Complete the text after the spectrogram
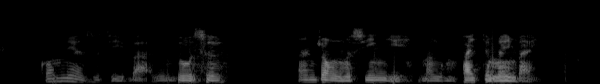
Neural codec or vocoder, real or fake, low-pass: vocoder, 22.05 kHz, 80 mel bands, WaveNeXt; fake; 5.4 kHz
